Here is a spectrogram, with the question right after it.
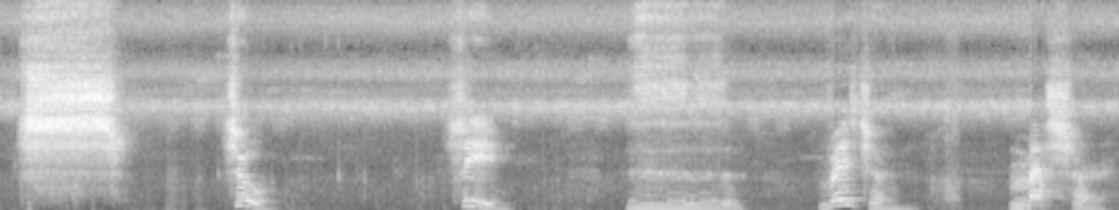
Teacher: Sounds produced by raising the tongue just behind the alveolar ridge. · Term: post-alveolar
